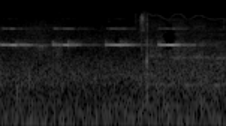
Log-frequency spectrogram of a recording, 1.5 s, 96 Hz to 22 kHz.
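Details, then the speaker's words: Infinity Shield full-coverage garage door sensor (25 optic beams, covers up to 7 ft) on a LiftMaster opener: stepping into the beams triggers short repeated high-pitched beeps and a red light, sensor reporting an obstruction. "Step in the way, beep starts. Have a red light illuminated over here."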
